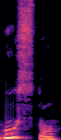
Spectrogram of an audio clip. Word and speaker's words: gusto: noch eine Regel nämlich ein G das nicht vor einem E oder i steht sondern vor allem anderen nämlich wieder vor oder Konsonant wird wie ein G ausgesprochen nämlich wieder Städtchen Padenghe oder im Gegensatz zu juicester wo eben noch das E dazwischen war gay und e fehlt hier das i das heißt dann Gusto il gusto der Geschmack Gusto ja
